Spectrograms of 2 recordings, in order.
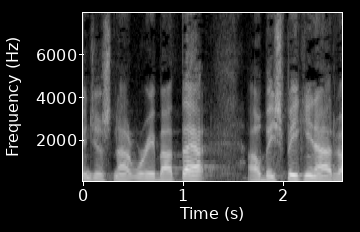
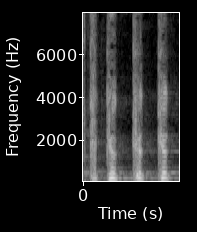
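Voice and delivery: imitated engine sputter cutting out; 5 semitones higher than usual. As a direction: sputter like a dying outboard. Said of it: "my engine goes".

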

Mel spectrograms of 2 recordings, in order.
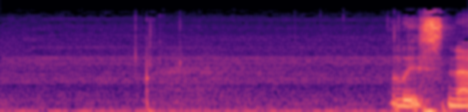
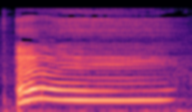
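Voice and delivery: high, drawn-out "ey"; friend's catchphrase; 8 semitones higher, 4 dB louder than usual. Retold or imitated. Blurting out a friend's catchphrase while studying, high drawn-out call. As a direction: toss out a high catchphrase at the end. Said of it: "A close friend of mine always says".

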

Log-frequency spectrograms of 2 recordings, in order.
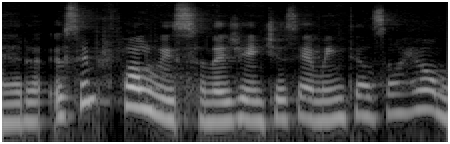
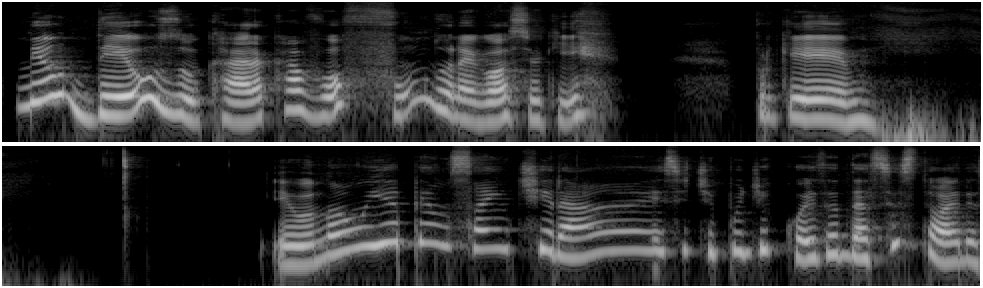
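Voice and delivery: plain reading voice

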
